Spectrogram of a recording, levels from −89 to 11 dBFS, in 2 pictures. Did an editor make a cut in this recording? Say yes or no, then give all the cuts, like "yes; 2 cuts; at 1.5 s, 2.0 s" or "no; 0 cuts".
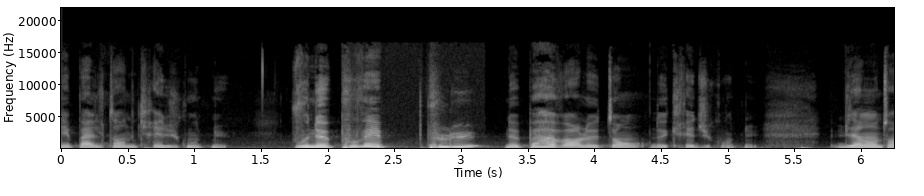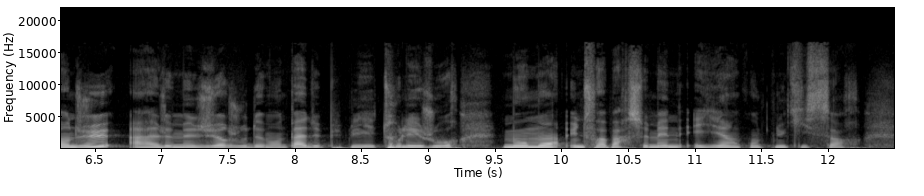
yes; 1 cut; at 7.0 s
